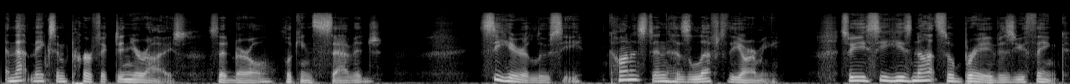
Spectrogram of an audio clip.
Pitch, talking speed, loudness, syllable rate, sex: 120 Hz, 170 wpm, -22 LUFS, 5.0 syllables/s, male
